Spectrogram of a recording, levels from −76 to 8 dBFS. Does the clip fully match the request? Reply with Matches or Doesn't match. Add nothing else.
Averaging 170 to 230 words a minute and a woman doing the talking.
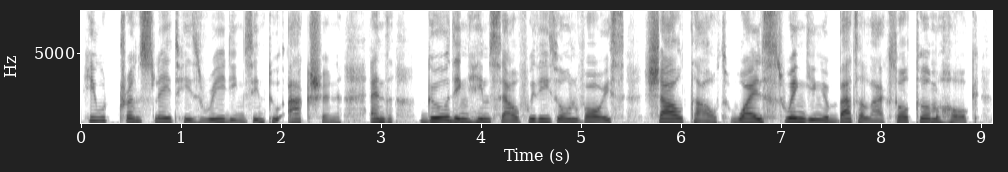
Doesn't match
